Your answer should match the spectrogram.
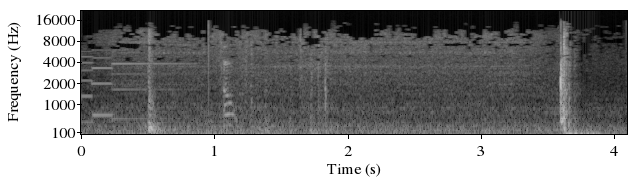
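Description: A car door being worked as someone gets out of the car: a couple of light knocks in the first second, then the door shutting with a heavy thump near the end, over a steady background hiss.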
